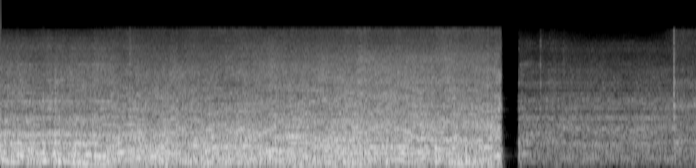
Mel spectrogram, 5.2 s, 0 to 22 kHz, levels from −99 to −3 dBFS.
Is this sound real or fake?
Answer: fake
